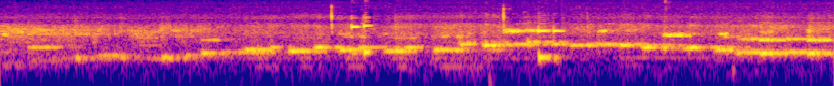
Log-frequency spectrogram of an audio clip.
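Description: Telephone hold music: a melody of held notes, thin-sounding through the phone line.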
